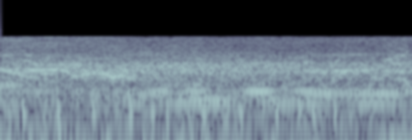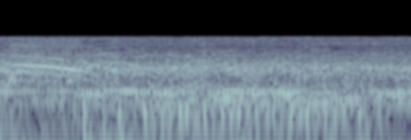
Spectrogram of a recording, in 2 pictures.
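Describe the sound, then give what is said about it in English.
A large audience at a conference shouts, whoops and screams together in a loud, continuous roar of overlapping voices, with rising and falling yells cutting through the dense crowd noise for the whole stretch. “Is somebody shouting here tonight?”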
